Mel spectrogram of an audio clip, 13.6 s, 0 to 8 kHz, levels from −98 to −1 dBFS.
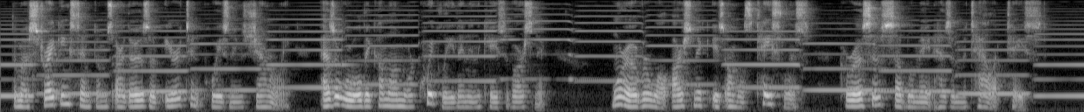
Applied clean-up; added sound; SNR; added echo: none; Bowed string instrument; 12 dB; none.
